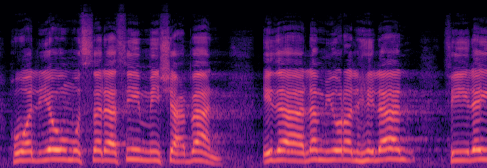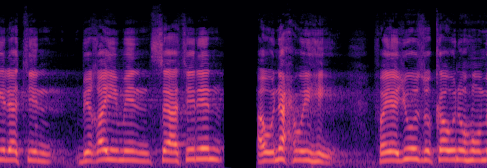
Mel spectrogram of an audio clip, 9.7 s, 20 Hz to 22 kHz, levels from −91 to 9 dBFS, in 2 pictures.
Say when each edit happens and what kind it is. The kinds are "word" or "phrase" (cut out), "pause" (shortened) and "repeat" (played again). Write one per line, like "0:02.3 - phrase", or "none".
none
